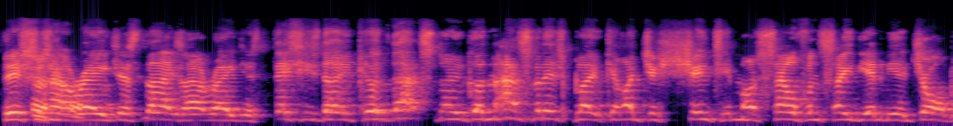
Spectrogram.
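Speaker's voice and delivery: high, loud imitated furious rant; hammed-up fury, almost shouting; berserk rant. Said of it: "Paul just went berserk".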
